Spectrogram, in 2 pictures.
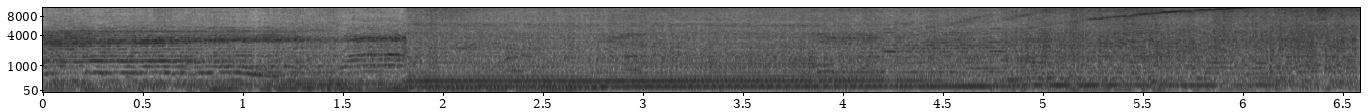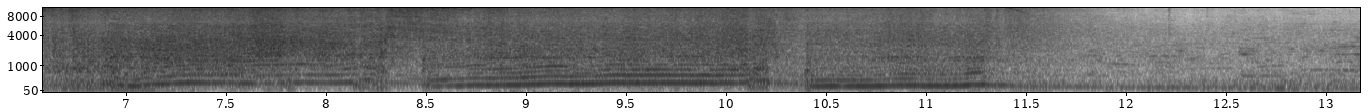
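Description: Turbocharged Suzuki Samurai engine held at steady high revs on the start line, then launching hard on dirt. A high turbo whistle climbs as it accelerates, and the engine pitch drops and rises again at each gear change. The sound falls away sharply near the end as the vehicle pulls off down the track.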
